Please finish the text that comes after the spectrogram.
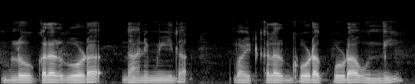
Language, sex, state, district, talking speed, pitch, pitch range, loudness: Telugu, male, Telangana, Mahabubabad, 130 wpm, 100 Hz, 100-105 Hz, -18 LUFS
